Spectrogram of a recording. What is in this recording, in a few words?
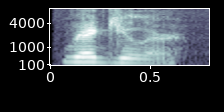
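"regular", US English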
